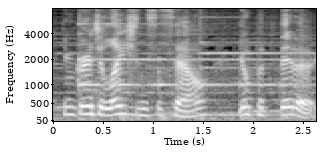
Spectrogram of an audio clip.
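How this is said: It is said in a put-on imitated voice.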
